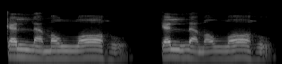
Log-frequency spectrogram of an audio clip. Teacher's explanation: Kallamallahu, whenever a fatha or dhamma are followed by the word Allah, then you would round the sound of Allah. Round the sound of Allah, it would be a thicker sound.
